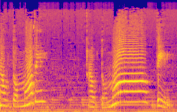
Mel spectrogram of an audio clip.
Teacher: Si nos fijamos, la sílaba tónica está en mo. Ahí entonces recae su acento.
